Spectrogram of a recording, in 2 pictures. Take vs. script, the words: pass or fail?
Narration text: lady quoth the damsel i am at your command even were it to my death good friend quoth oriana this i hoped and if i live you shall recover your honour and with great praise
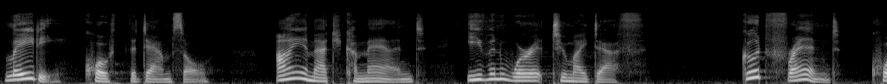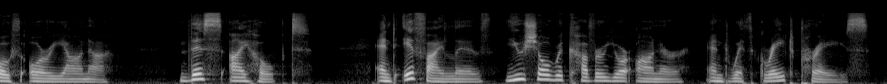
fail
